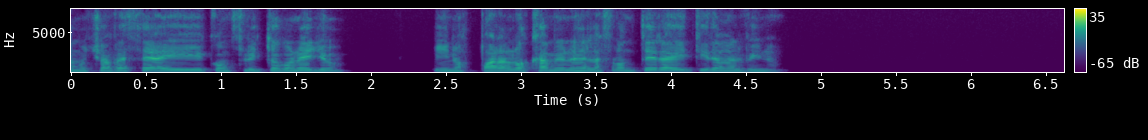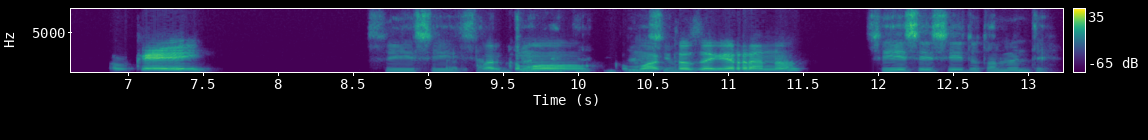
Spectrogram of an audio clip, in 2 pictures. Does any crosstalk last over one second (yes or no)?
yes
